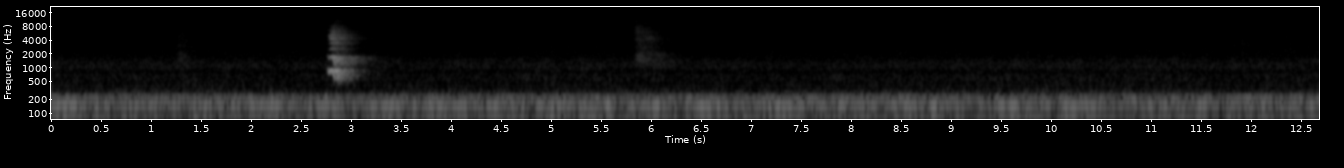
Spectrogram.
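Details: Labrador Retriever puppies, a litter of six, playing in their play room: one short high yelp or bark stands out near the start, a fainter second yip follows a few seconds later, over a steady low hum.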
